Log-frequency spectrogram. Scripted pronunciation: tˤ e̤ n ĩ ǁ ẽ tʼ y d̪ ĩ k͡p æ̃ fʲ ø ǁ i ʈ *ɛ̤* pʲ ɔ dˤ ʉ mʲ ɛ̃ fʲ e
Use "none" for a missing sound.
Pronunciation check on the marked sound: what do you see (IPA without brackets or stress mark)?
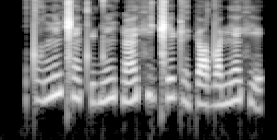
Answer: ɛ̤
